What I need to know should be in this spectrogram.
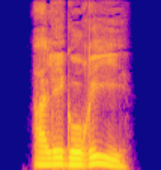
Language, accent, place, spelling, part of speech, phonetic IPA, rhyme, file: German, Germany, Berlin, Allegorie, noun, [aleɡoˈʁiː], -iː, De-Allegorie.ogg
- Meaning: allegory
